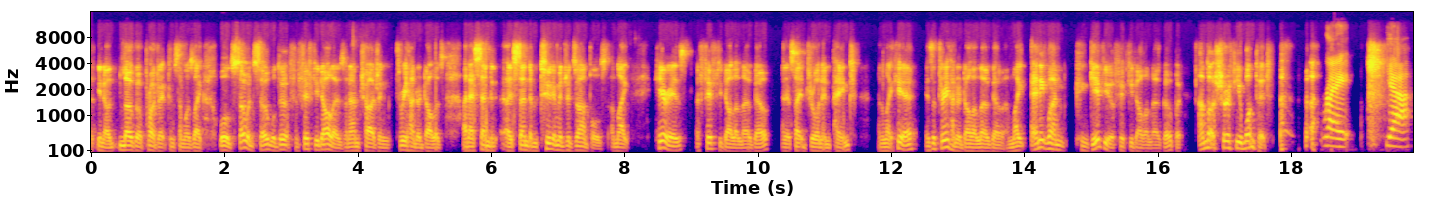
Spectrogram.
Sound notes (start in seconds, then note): 17.7 laughing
